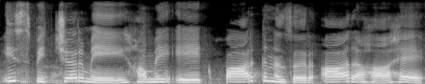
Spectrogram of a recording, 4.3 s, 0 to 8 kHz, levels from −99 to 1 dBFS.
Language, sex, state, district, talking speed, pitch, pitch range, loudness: Hindi, male, Punjab, Fazilka, 140 wpm, 245 Hz, 215-275 Hz, -13 LUFS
